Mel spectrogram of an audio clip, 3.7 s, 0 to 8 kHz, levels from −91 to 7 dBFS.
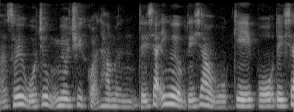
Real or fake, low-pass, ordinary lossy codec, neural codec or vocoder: real; 7.2 kHz; none; none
